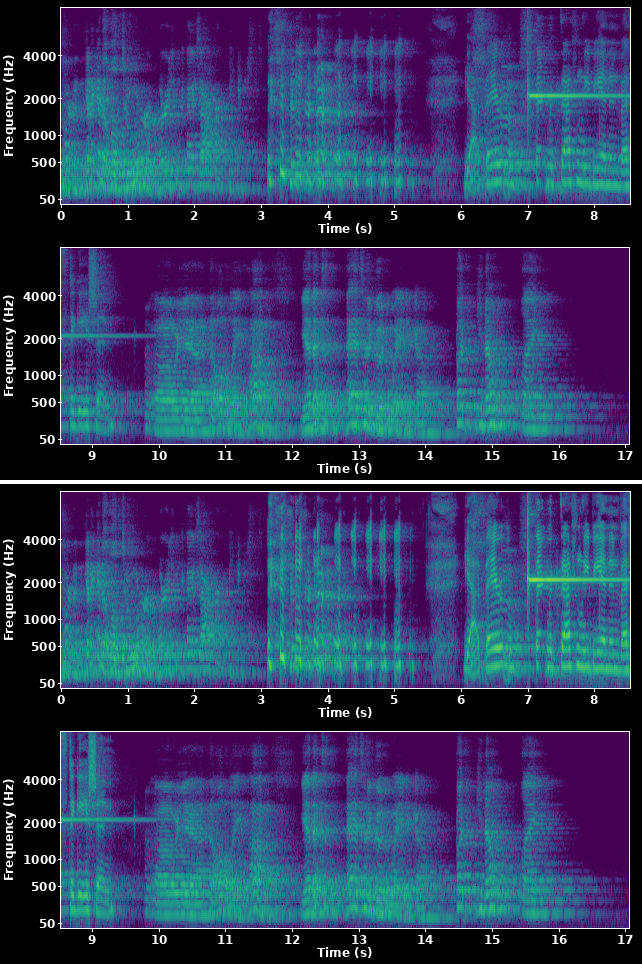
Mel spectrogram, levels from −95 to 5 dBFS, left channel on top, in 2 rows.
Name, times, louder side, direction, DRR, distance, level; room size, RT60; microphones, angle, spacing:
voice 1, 0.0-2.4 3.4-4.2 6.1-6.8 9.8-11.6 12.1-14.0 14.5-15.1 15.4-15.7, equal, 5° right, 2.5 m, -34 dB
voice 2, 3.1-5.1 5.5-9.8, right 8 dB, 70° right, 0.3 m, -26 dB
18.5 x 16.0 x 3.0 m
head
